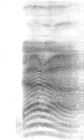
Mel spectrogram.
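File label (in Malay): "dara", Malay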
